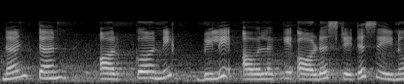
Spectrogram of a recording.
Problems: none marked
